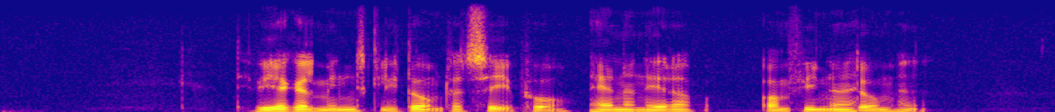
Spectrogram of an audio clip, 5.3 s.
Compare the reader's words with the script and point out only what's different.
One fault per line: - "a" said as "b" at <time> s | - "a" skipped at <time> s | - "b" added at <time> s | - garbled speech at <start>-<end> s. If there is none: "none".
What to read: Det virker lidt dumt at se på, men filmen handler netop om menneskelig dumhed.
- "lidt" said as "menneskelig" at 1.5 s
- "men filmen" skipped at 2.8 s
- "menneskelig" said as "filmen" at 3.9 s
